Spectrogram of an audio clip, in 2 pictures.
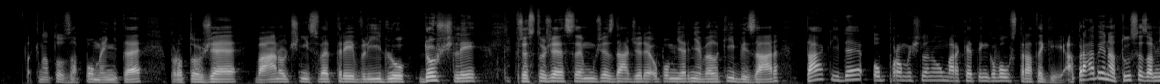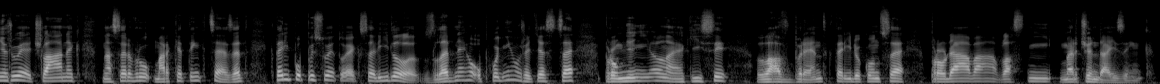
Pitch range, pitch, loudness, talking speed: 130-170 Hz, 145 Hz, -27 LUFS, 145 wpm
